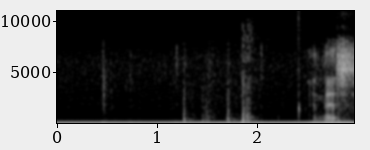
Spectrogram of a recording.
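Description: A pickaxe chips at stone with short dull knocks.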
